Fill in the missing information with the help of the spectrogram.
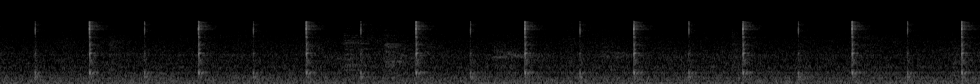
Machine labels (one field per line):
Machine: valve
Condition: normal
